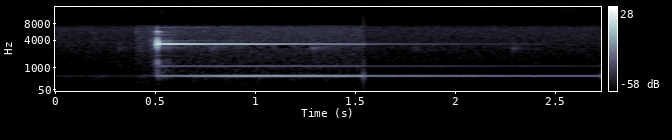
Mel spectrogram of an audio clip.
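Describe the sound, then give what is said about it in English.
A single struck tuning fork rings out with a bright metallic attack, then settles into a steady, pure sustained tone that slowly fades, clear with no voices. “So imagine hearing the pure tone resonating from a tuning fork and matching it with your voice.”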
